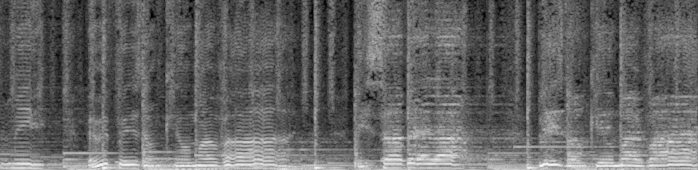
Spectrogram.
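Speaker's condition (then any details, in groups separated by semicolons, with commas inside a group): No condition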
